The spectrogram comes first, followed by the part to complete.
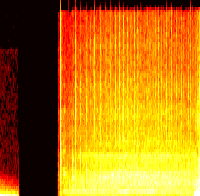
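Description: A low rumble fades out, then a moment of dead silence. A click follows about a second in, and a steady mechanical running noise with a faint hum and fine rapid ticking begins and carries on.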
